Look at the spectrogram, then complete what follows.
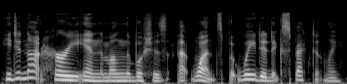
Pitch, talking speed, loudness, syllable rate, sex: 190 Hz, 225 wpm, -18 LUFS, 6.1 syllables/s, female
